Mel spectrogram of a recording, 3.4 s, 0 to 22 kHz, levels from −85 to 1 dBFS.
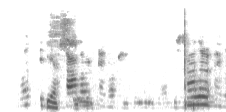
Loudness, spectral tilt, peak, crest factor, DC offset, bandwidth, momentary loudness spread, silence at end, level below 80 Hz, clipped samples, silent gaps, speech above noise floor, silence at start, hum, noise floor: -33 LUFS; -2.5 dB/octave; -8 dBFS; 30 dB; under 0.1%; 15 kHz; 23 LU; 0.05 s; -84 dBFS; under 0.1%; none; 22 dB; 0.35 s; none; -57 dBFS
